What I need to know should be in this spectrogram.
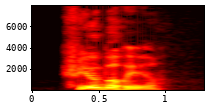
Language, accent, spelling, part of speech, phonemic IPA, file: French, France, fluoborure, noun, /fly.ɔ.bɔ.ʁyʁ/, LL-Q150 (fra)-fluoborure.wav
- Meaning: fluoboride, borofluoride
